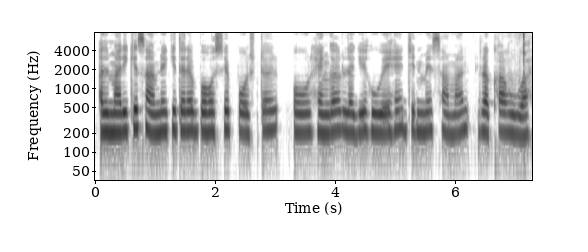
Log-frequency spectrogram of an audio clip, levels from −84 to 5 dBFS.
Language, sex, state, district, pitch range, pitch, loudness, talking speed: Hindi, female, Madhya Pradesh, Dhar, 205-220 Hz, 210 Hz, -24 LUFS, 140 wpm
